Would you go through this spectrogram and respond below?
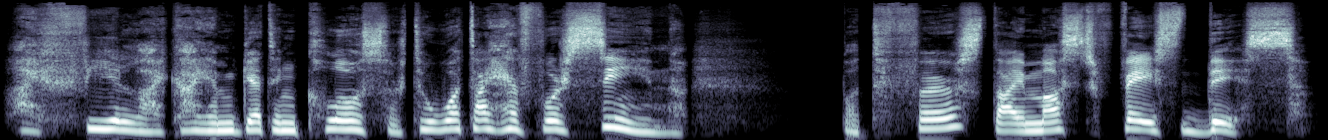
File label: Female Draenei Bark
